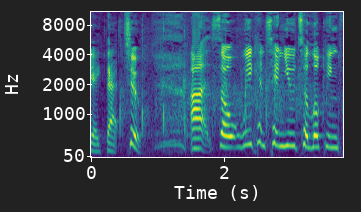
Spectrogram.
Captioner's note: applause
